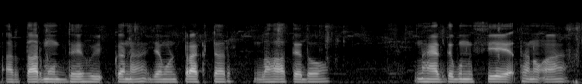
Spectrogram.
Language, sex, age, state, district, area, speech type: Santali, male, 18-30, West Bengal, Malda, rural, spontaneous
